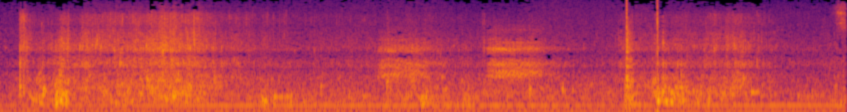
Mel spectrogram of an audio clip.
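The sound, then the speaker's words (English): Calm waterside ambience in a quiet inlet off the coast of Vancouver Island, with forested islands on dark water and salmon net pens by the shoreline: a low steady hum, gentle lapping and splashing, occasional bird calls like crows cawing, plus a couple of sharp knocks near the end. “forested islands float on dark water here in a quiet inlet off the coast of Vancouver Island.”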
